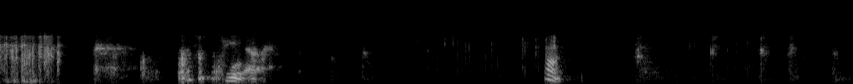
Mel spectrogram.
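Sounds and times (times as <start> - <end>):
cards being shuffled for a card reading: 0.0 - 0.7, 4.1 - 5.7, 6.7 - 7.6
speech: 2.2 - 2.8, 5.5 - 5.7.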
